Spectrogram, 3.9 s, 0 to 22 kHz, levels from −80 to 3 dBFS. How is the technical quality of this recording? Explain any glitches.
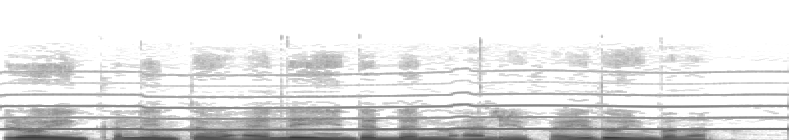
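A switching supply whistle runs through the whole recording and is its main technical flaw. Across the entire speech clip a high tone sits between about 1.7 and 1.9 kHz, roughly 10 dB below the speech. A switching power supply feeding the recording chain has dropped into an audible burst mode, or is beating against another supply, and its switching frequency has leaked into the audio. It differs from mains hum, which lies far lower as a buzz at 50 or 60 Hz and its harmonics. It also differs from a fixed test tone, because its pitch wanders within that band instead of holding one exact frequency.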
